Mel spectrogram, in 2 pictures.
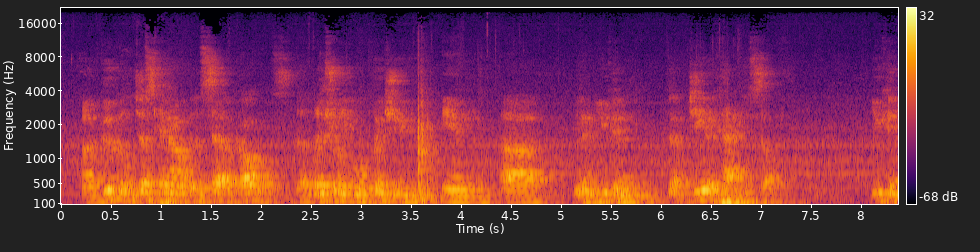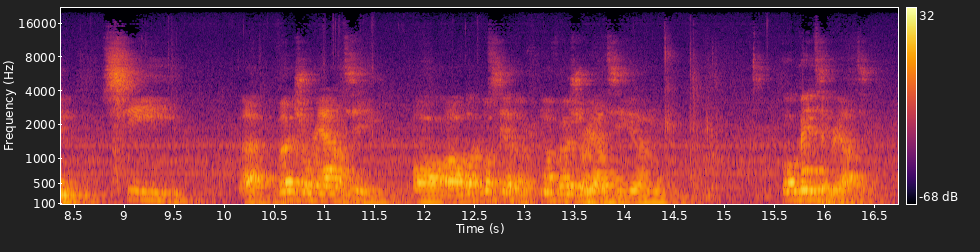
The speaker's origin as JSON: {"language": "English", "country": "United Kingdom", "accent": "British", "lives_now": "United States", "said": "British accent, and I live in America."}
